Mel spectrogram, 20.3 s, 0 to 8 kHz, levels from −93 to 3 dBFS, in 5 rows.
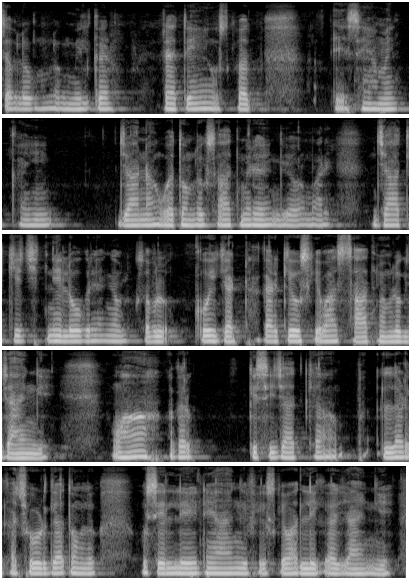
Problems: none marked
